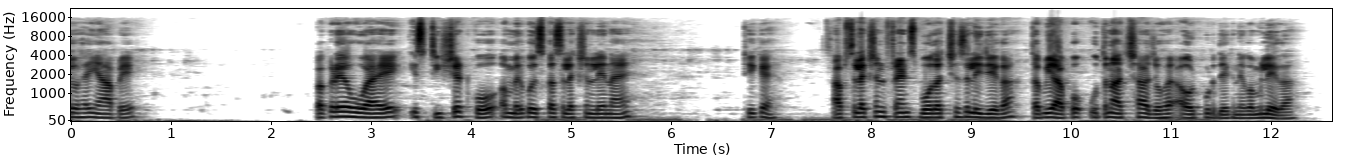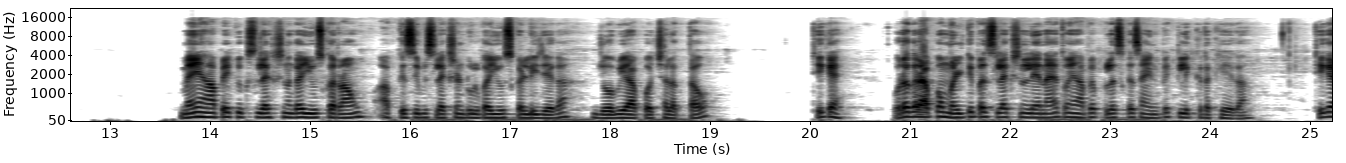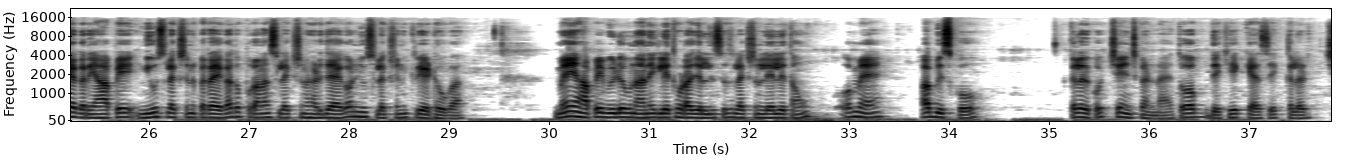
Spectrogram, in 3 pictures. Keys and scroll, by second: 14.4 ctrl++, 31.5 ctrl+0, 33.5 ctrl++.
